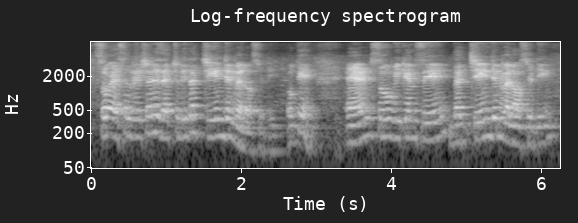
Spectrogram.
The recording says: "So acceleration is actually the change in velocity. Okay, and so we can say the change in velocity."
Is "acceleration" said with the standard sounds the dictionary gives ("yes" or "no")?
no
